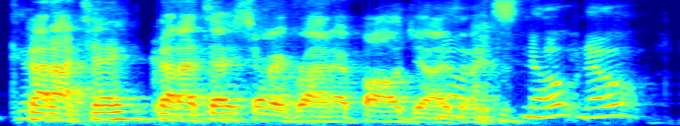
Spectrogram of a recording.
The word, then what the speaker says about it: karate: Karate gets a bad rap, but between it's pronounced karate.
